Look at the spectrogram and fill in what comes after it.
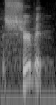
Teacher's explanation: there's no r in the second syllable it's not sherbert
